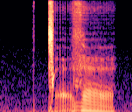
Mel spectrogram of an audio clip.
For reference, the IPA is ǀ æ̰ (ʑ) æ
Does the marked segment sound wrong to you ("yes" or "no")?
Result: yes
